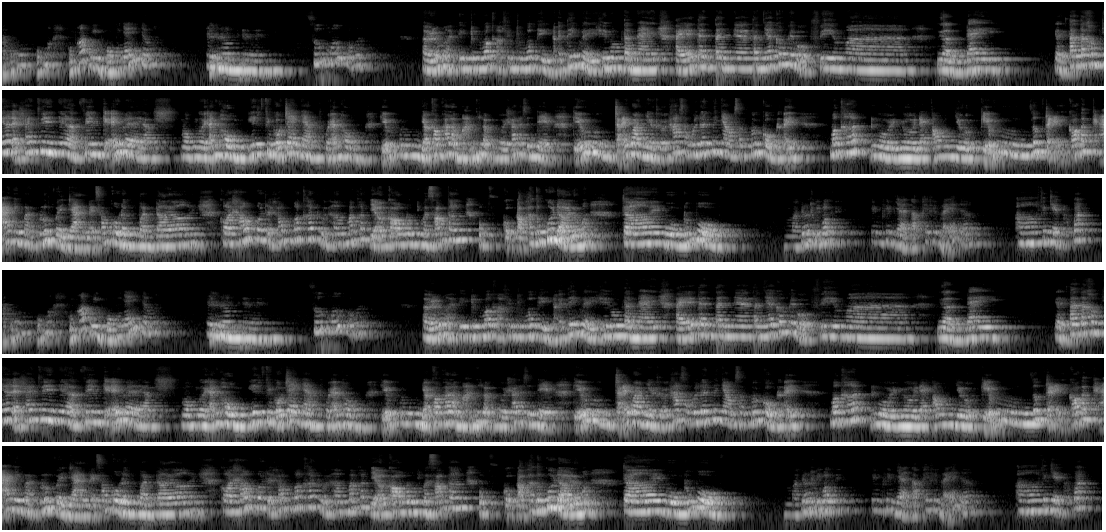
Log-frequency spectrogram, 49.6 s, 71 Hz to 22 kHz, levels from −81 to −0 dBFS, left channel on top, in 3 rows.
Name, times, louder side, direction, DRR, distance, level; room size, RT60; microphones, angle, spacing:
voice 1, 0.0-2.4 3.1-3.4 4.7-5.4 44.8-45.7 46.1-47.7, equal, 80° left, -2 dB, 0.8 m, -34 dB
voice 2, 3.1-4.2 6.3-15.0 15.8-43.9 45.0-45.5 48.3-49.3, equal, 50° left, -5 dB, 0.6 m, -27 dB
2.6 x 2.4 x 2.4 m, 0.82 s
head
